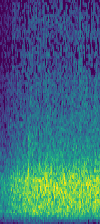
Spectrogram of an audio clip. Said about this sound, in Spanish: Da un aplauso fuerte al Señor.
